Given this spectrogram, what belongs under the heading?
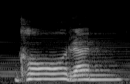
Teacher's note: ఘ ఉన్నది కాబట్టి క వర్గములోని అనునాసిక అంగ్ ఉచ్చారణతో అశాస్త్ర విహిత ఘోరన్ మహాప్రాణక్షరము ఘ అనుస్వారము త వర్గములోని అనునాసిక అన్ ఉచ్చారణ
